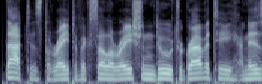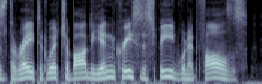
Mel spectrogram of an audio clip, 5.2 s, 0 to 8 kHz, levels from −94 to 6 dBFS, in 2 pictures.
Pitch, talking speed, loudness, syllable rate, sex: 135 Hz, 250 wpm, -21 LUFS, 6.3 syllables/s, male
